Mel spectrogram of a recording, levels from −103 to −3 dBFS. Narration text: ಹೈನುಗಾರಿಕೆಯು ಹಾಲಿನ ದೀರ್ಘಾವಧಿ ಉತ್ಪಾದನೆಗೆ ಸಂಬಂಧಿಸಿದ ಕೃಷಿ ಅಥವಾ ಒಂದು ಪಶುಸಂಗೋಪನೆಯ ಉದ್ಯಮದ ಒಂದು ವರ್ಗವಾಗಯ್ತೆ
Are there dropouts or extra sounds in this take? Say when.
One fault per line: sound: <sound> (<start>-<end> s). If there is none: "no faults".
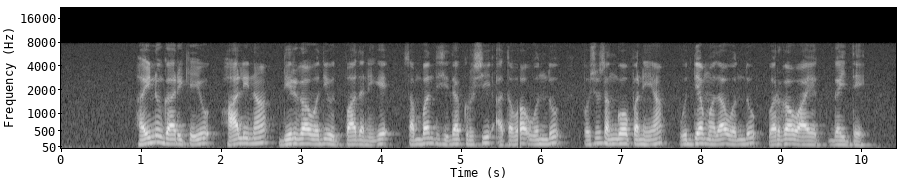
sound: dropout (5.7-5.7 s)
